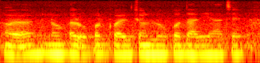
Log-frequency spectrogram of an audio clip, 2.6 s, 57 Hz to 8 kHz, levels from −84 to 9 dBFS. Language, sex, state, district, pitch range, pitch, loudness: Bengali, male, Tripura, West Tripura, 115-120 Hz, 115 Hz, -15 LUFS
